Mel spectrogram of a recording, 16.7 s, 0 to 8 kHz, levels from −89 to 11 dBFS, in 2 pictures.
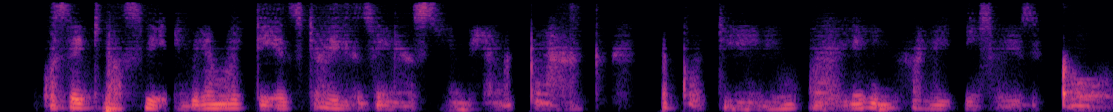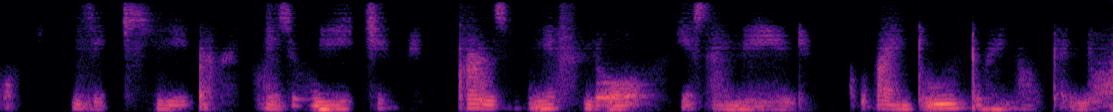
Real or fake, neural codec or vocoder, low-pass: fake; codec, 44.1 kHz, 0.9 kbps, DAC; 7.2 kHz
